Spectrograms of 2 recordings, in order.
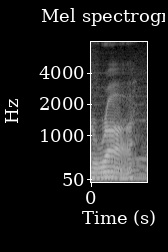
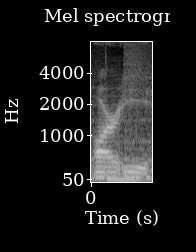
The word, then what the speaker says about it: Re: At one point, Sobek was merged with the sun god Ra, also spelled R-E and pronounced Re, becoming Sobek Re, and often referred to as he who rises in the east and sets in the west.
